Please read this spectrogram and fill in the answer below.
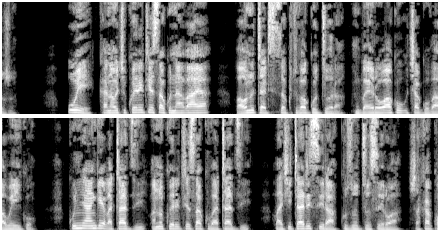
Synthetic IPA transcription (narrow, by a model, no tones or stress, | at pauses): uje̞kanaut͡ʃikwe̞ɾe̞te̞sakunaʋaja | ʋauno̞tarisi̥sak̬u̥tiʋaɡʱo̞d͡zo̞ɾamuɓaiɾowako̞ut͡ʃaɡʱo̞ʋawe̞iːko̞ | kuɲaŋɡe̞ʋatad͡ziʋano̞kwe̞ɾe̞te̞sakuʋataːd͡zi | ʋat͡ʃitaɾisiɾakuzo̞d͡zo̞se̞rwaʐ̥akakwaːa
